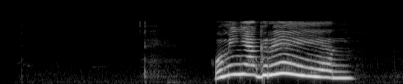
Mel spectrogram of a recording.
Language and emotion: Russian, positive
